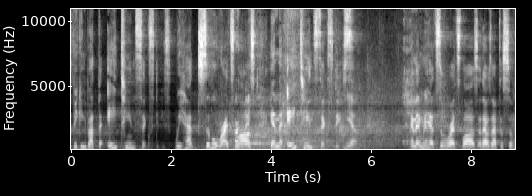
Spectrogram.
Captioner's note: audience laughter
